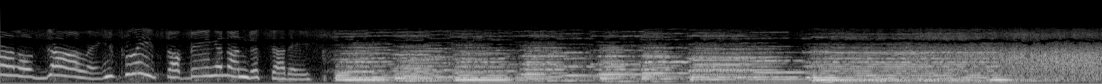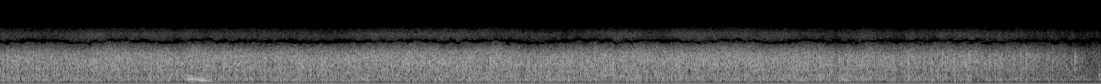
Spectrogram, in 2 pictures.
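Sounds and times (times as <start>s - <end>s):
studio audience applauding: 3.4s - 22.0s.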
